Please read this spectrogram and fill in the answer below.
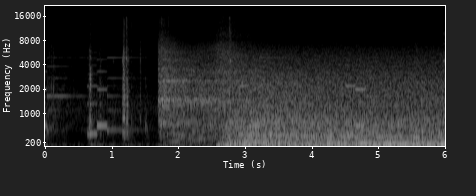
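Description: Ford 6.2-litre SOHC gas V8 being started: a few clicks as the key is turned, the starter cranks from about two seconds in, and the engine catches quickly about half a second later, settling into a steady idle.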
